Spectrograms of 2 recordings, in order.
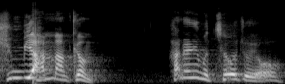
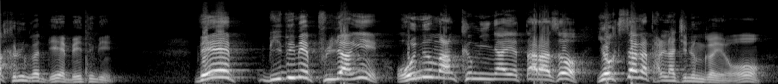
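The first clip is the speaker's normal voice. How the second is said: ordinary talk, nothing marked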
